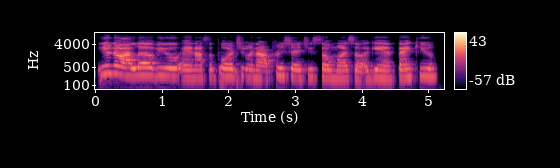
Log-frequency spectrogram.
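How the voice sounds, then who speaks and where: A woman's voice: mid-range voice, fairly even intonation, normal speed, bright, forceful tone, lo-fi sound. A woman hosting a podcast in an easygoing, affectionate way, with casual terms of endearment. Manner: affectionate, easygoing, calls people boo and baby. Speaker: podcast host. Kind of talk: casual interview chat.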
